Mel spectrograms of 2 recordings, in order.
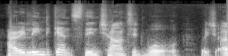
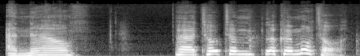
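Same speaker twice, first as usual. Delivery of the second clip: high, louder commanding incantation; cried spell; 7 semitones higher, 3 dB louder than usual. Acted. McGonagall summons the castle statues, loud and high. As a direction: cry out the spell with authority. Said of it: "cried Professor McGonagall".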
